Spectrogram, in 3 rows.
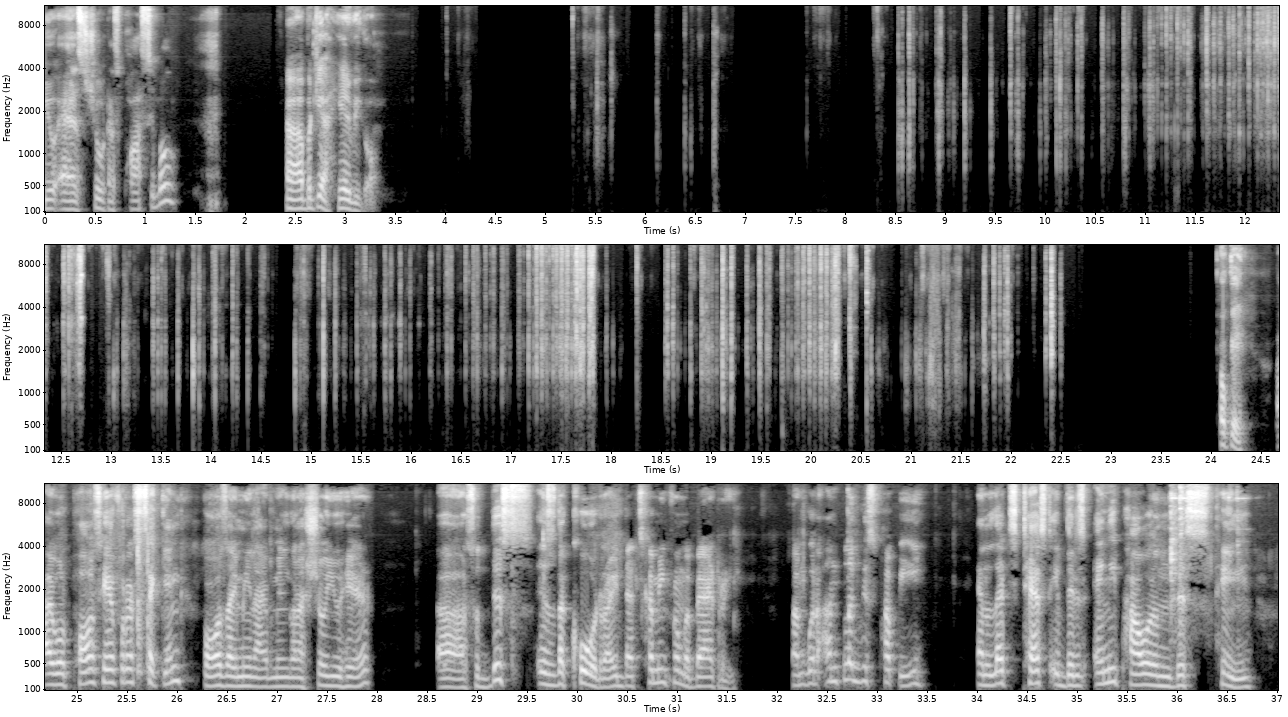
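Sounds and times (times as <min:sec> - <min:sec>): tool and plastic clicks and rattles: 0:08.3 - 0:22.5.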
